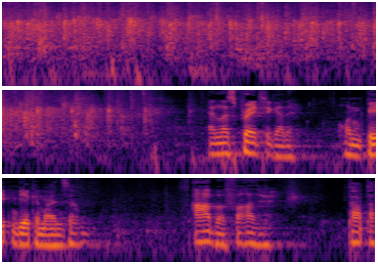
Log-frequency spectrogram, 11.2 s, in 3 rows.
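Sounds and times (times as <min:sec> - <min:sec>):
church congregation applauding: 0:00.0 - 0:05.8
speech: 0:05.8 - 0:08.4, 0:09.4 - 0:10.3, 0:11.0 - 0:11.1.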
